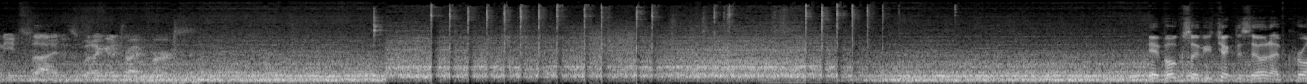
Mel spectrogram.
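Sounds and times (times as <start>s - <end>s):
steady drone: 0.0s - 13.0s
hammer striking steel on anvil: 3.8s - 8.9s.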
